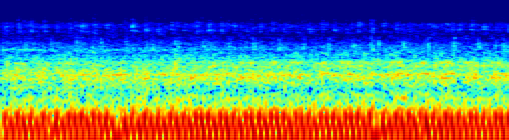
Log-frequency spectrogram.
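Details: VW double cab, cold start after sitting since fall, on a fresh battery: deep, steady, even putter with a regular low beat and no misses or knocks; normal cold idle.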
